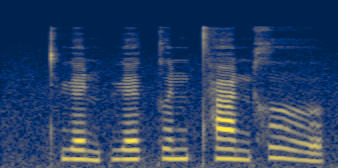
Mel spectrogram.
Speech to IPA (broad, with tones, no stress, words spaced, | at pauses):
t̪ʰɥɛ˥˩npɥɛ˥ kə˥n t̪ʰa˥˧nxɤ˥˩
